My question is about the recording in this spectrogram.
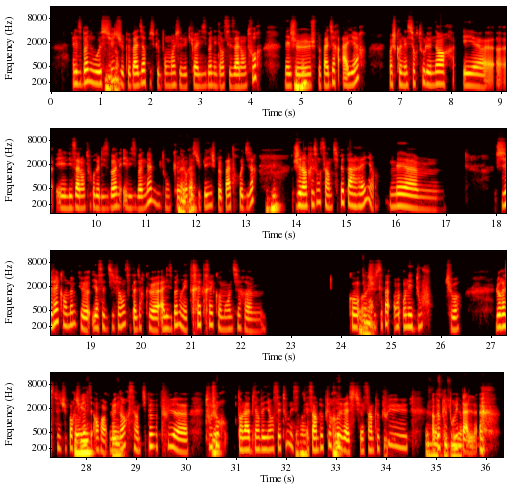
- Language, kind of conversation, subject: French, unstructured, Quelle est la meilleure surprise que tu aies eue en voyage ?
- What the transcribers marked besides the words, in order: static; distorted speech; tapping; other background noise; chuckle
